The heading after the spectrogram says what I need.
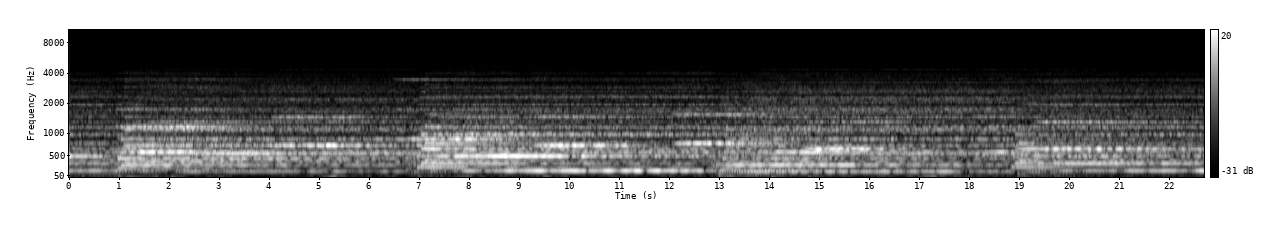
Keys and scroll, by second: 0.5 4, 3.3 3, 4.4 ctrl+d, 4.5 Escape, 7.6 ], 12.4 4, 15.5 2, 20.3 4, 21.6 2.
